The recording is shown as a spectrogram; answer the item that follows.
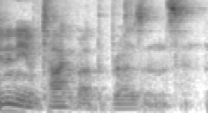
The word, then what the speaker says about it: Brousins: B-R-O-U-S-I-N-S. Brezens.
